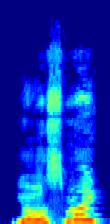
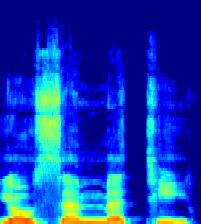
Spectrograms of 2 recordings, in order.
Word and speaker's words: Yosemite: read a single word on the cover yosemite yo smite said annie jack laughed no it's pronounced yosemite yosemite he said yosemite was that i asked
